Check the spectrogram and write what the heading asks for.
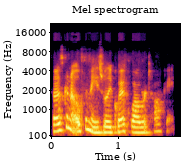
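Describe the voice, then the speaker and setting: A woman talks casually to her livestream audience from home, greeting chatters by name. Her pitch sits in a middle range. The audio is dull and lo-fi, like a home stream. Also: very fast, a little mellow, husky. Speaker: livestream host.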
